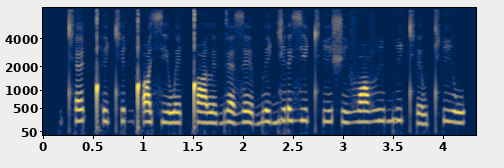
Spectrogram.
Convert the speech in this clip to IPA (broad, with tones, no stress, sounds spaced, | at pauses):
cʰ ɛ˨˦ ǃʰ ɪ˨ cʰ ɪ˨ ǃʼ ɑ˨ sʲ e˨ w e˨ ǃ ɑ˨ l ɪ˨ ɡ ɛ˦˨ z e˦˨ b e˦˨ ɟ i˦ ɾ ɪ˦ zʲ ɛ˦ cʰ i˨˦ ʃ i˨ v ɑ˦ v i˦ b i˦ cʰ ɪ˨ w cʰ i˦˨ w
